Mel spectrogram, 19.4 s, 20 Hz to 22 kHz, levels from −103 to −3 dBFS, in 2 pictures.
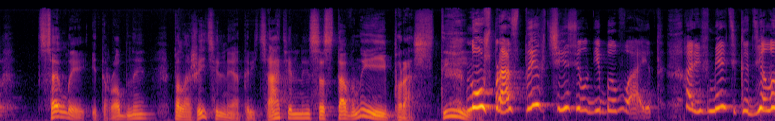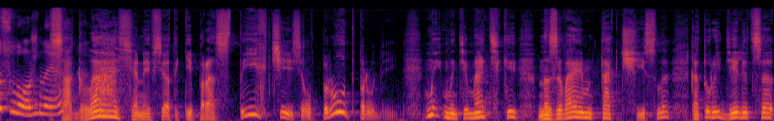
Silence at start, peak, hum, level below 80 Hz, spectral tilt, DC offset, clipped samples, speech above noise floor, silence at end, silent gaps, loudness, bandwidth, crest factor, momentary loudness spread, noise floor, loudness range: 0 s; -12 dBFS; none; -68 dBFS; -5.5 dB/octave; under 0.1%; under 0.1%; 26 dB; 0 s; none; -33 LUFS; 16.5 kHz; 22 dB; 13 LU; -59 dBFS; 9 LU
